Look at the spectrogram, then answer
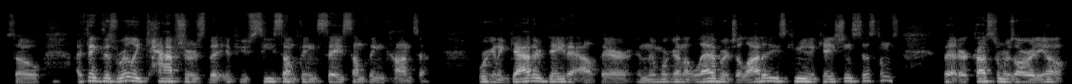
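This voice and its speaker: A man's voice: medium pitch, fairly quick, pushed and bright, husky. A man presenting sales training in an informal, explanatory style.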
